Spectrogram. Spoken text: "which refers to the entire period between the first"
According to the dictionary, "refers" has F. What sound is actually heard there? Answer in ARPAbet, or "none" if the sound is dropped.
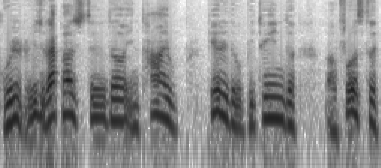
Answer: P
